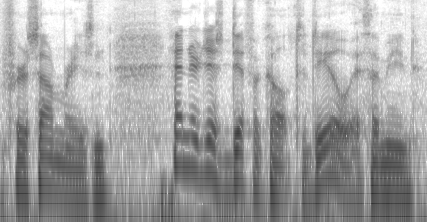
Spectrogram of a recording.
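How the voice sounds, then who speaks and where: A man's voice: on the low side, very animated, a little fast, creaky, darkish tone, husky. An American man chatting casually as a travel vlogger on a drive, rambling in a folksy, teasing, sarcastic way. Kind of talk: casual rambling chat and ranting.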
